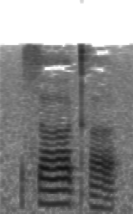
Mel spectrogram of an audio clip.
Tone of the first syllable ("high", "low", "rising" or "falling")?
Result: high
